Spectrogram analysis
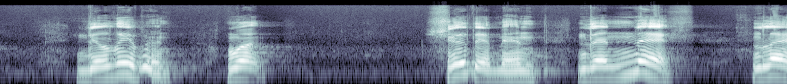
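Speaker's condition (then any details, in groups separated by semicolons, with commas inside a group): ALS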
